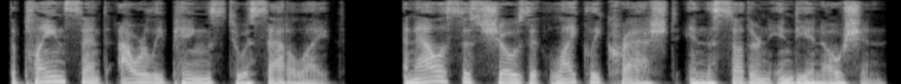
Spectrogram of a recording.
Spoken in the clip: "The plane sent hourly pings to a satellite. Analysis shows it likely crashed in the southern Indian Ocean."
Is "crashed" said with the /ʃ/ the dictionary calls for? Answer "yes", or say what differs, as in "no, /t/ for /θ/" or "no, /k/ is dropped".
yes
